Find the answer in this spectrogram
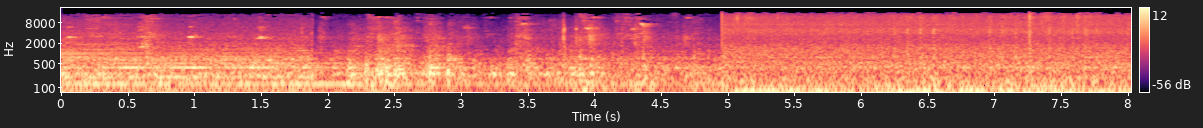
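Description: Passenger train riding along the rails, a steady rumbling ride noise. It changes abruptly about five seconds in to a deeper rumble.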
